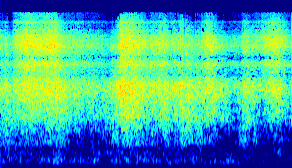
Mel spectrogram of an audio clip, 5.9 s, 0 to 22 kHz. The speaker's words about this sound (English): This was a sustained 110 with gusts that I later learned were 140. And you think you're hearing rain hit the door? You're not. It's wind when you hear the sound. And here it is. That's 110 against the garage right now.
